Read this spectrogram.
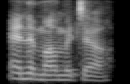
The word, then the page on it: anemometer: Indian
